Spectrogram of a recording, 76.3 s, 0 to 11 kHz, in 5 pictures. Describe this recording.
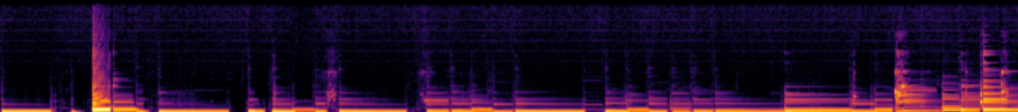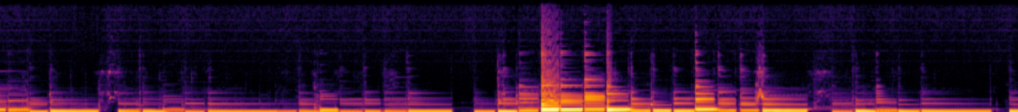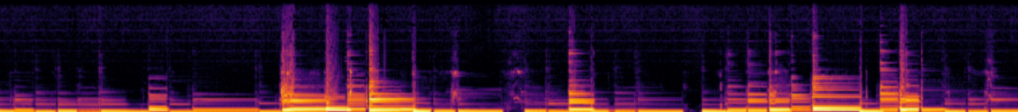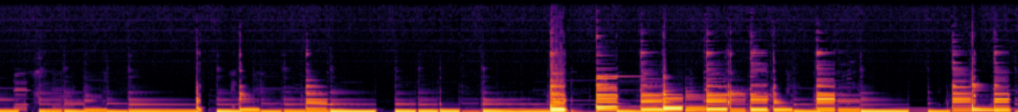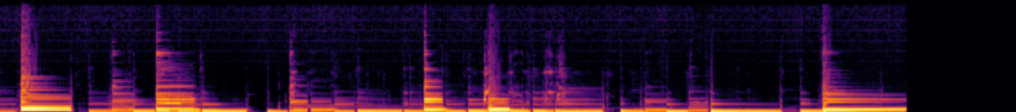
Aminor bluestheme 90bpm
Guitar again and again !
loops, loop, looping, 90bpm, guitar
